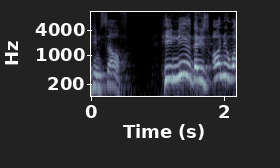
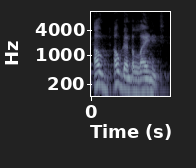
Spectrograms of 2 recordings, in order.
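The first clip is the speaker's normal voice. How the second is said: ordinary talk, nothing marked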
